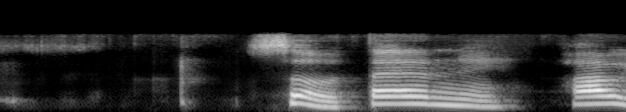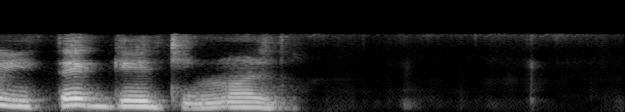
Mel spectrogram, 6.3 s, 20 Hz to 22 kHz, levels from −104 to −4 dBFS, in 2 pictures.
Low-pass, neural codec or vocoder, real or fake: 7.2 kHz; codec, 24 kHz, 0.9 kbps, DualCodec; fake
